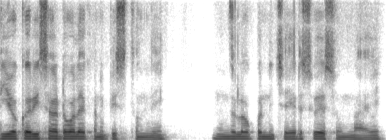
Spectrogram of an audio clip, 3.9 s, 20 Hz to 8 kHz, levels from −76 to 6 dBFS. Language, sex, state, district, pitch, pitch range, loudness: Telugu, male, Telangana, Hyderabad, 115 Hz, 105-125 Hz, -18 LUFS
